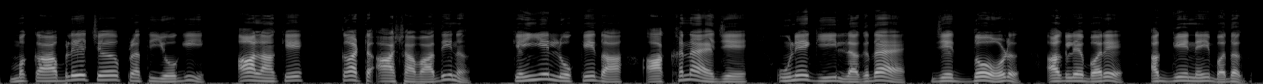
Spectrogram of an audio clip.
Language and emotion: Dogri, neutral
